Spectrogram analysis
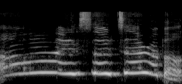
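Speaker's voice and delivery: very high, loud sad lament, drawn-out "oh". Explaining how sadness changes the voice, demonstrate a high sad voice. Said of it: "so it goes higher".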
